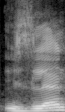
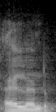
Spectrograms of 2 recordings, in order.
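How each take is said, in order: First: The s sound is pronounced in the middle. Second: The s sound is left out entirely. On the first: The speaker calls it wrong. "पढ़ना चाहिए, लेकिन एस silent है" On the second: The speaker calls it right. "आइलैंड पढ़ेंगे"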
